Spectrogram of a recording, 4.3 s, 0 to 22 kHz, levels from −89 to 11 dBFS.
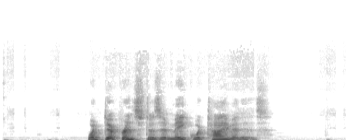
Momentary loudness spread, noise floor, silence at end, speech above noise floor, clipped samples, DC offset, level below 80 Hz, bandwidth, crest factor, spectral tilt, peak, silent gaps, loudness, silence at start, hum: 9 LU; -77 dBFS; 1.05 s; 52 dB; under 0.1%; under 0.1%; -66 dBFS; 10 kHz; 20 dB; -7 dB/octave; -8 dBFS; none; -26 LUFS; 1.1 s; none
